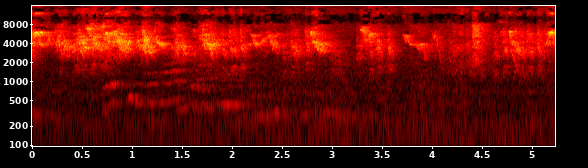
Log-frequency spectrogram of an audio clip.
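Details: Sparrow calls: a dense chorus of short, high chirps overlapping without pause, as from several birds at once, with a few faint lower tonal notes underneath.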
